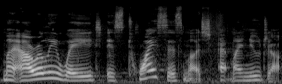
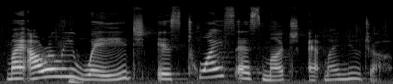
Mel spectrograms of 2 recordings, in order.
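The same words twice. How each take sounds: First: The sentence is read at normal speed. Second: The sentence is read slowly.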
